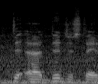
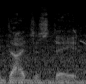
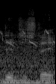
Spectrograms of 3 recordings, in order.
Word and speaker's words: digestate: It also does digistate or digestate, however you want to pronounce it. I've been corrected both ways, so I just don't really care. I think it's supposed to be digestate. I've said digistate before, and people, that's not right.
